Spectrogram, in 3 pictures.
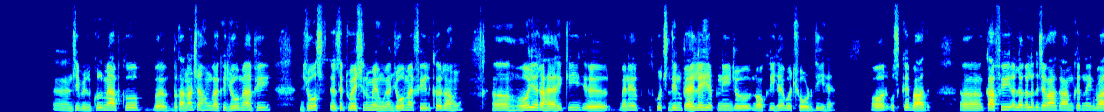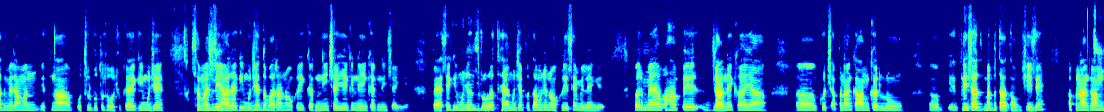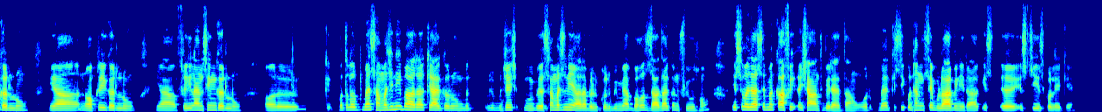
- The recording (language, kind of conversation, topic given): Hindi, advice, मैं मन की उथल-पुथल से अलग होकर शांत कैसे रह सकता हूँ?
- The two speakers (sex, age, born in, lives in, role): female, 25-29, India, India, advisor; male, 30-34, India, India, user
- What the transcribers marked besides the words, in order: in English: "सिचुएशन"; in English: "फ़ील"; in English: "फ्रीलांसिंग"; in English: "कन्फ़्यूज़"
